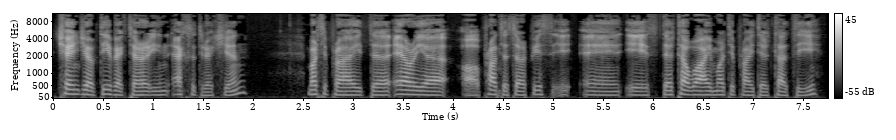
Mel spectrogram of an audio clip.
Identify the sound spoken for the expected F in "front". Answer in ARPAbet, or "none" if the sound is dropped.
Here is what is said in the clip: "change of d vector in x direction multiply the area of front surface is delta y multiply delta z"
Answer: P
